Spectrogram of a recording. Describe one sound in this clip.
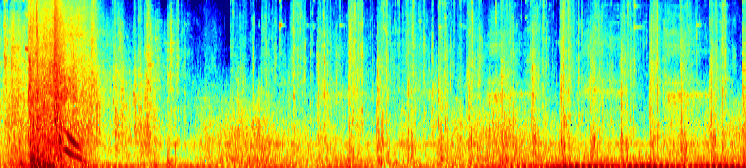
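Footsteps crunch on cobblestones outdoors.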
